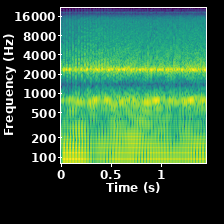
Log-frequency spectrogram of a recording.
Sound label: VOX PULSER, DANCE; Pro-Rec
